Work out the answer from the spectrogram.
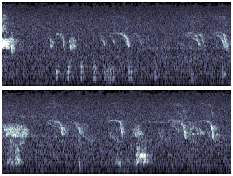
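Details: Chickens with young chicks, which scramble when an alert sound is given. Quiet, high, curved peeping chirps repeat throughout, mixed with short low clucks, with a louder burst near three seconds and another near four and a half.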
